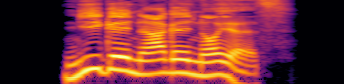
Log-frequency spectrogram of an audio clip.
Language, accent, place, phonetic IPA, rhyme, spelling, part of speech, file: German, Germany, Berlin, [ˈniːɡl̩naːɡl̩ˈnɔɪ̯əs], -ɔɪ̯əs, nigelnagelneues, adjective, De-nigelnagelneues.ogg
- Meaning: strong/mixed nominative/accusative neuter singular of nigelnagelneu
